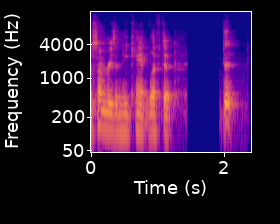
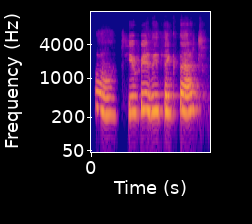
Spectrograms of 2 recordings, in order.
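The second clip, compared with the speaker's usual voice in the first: teary high woman voice; 10 semitones higher than usual. Acted. Weeping woman NPC replies.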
